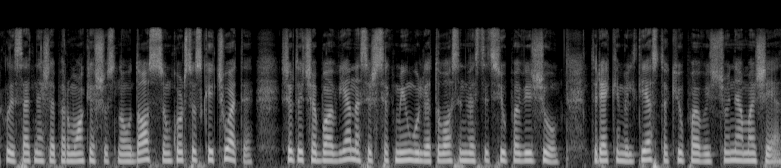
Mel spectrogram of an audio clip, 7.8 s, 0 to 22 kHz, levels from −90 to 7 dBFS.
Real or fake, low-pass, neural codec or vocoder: real; 10.8 kHz; none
